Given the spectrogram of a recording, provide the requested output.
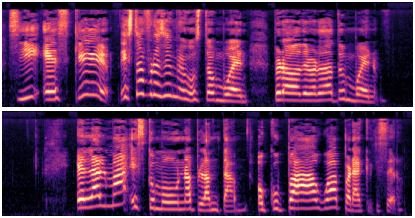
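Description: A woman's voice: sits high, expressive, normal speed, fairly bright tone, no room sound, clean studio sound. A young woman, hosting a casual chat in an earnest, rambling, self-mocking way. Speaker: podcast host.

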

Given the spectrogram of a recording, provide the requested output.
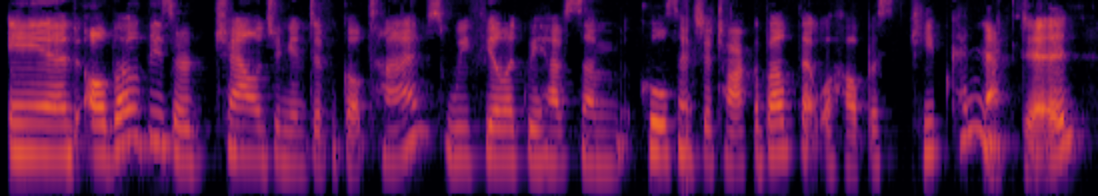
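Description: Woman, podcast co-host, friendly and relaxed, mid pitch. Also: normal speed. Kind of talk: casual chat.

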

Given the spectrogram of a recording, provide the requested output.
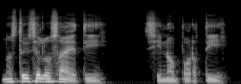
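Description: A young man reading aloud as a proud young lady of the house who gives sharp commands. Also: lowish voice, lively intonation, normal speed, slightly rough. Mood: commanding. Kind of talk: amateur reading of a novel.

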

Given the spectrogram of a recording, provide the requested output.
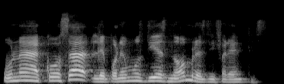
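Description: A man's voice: fairly high pitch, lively intonation, a little slow. A man, a schoolteacher hosting a live stream, chatting casually and reading out viewers' greetings. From Mexico. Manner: friendly, reads out viewer greetings. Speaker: teacher at a school.

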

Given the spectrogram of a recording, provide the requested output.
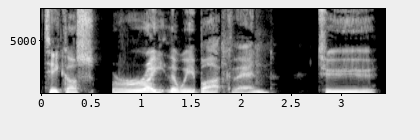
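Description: A man's voice: mid-range voice, slow, a little mellow, no echo, clean studio sound. A man hosting a podcast, asking questions casually and teasing his guest. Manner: joking, teasing. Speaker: podcast host. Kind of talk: casual chat.

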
